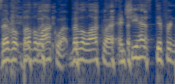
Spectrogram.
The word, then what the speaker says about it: Bevilacqua: How do you pronounce that? Bevilacqua.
